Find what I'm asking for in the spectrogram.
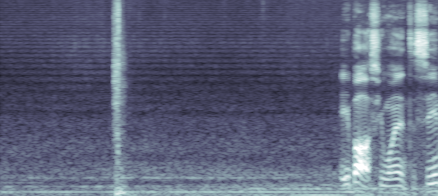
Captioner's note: car door thudding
